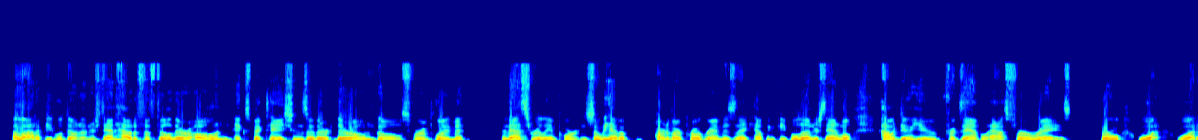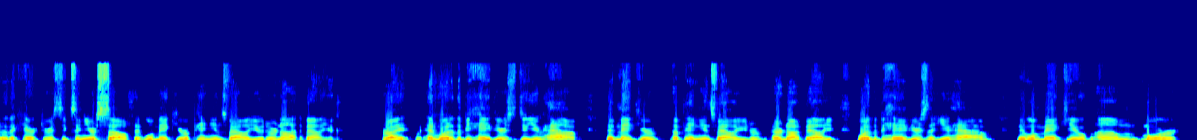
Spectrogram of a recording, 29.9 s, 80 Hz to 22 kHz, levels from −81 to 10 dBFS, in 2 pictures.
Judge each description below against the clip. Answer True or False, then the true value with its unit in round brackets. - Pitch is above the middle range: False (135 Hz)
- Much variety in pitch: False (3.8 semitones)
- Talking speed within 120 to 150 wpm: False (190 wpm)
